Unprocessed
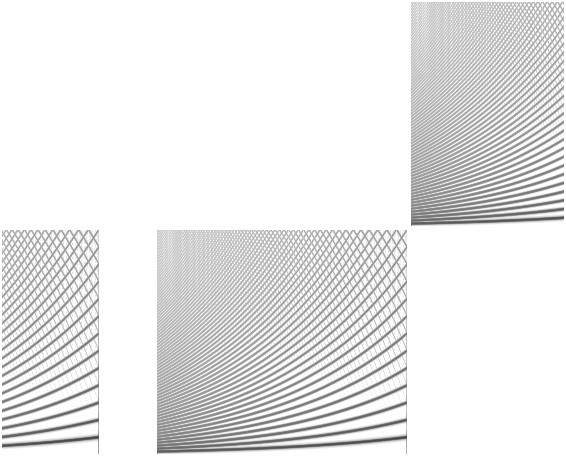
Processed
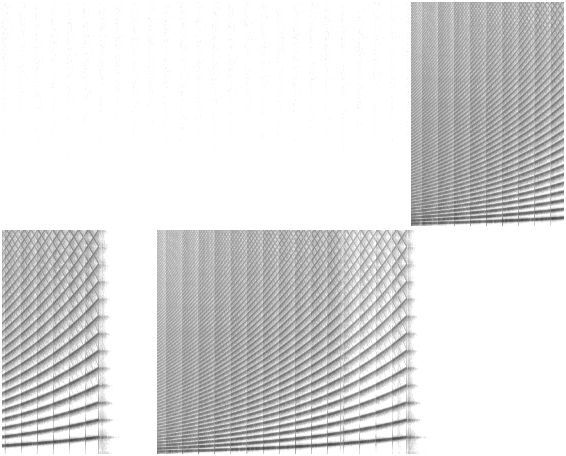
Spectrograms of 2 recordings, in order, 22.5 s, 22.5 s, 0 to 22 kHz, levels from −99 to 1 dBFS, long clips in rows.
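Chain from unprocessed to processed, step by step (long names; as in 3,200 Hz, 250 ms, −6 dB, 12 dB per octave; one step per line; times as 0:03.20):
speech leveller within 3 dB 2 s
high-shelf EQ 5,300 Hz +11.5 dB, from 0:18.00 +2 dB, from 0:19.15 +7.5 dB
rectangular room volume 850 cubic metres, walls furnished, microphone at 1.2 metres
shaped tremolo saw down 3.1 Hz, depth 70%
parametric band 390 Hz −11 dB 0.41 octaves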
